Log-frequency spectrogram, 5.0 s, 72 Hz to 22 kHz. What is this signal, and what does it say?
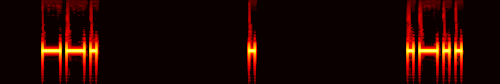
Morse code, heard as a keyed tone, about 20 wpm, spaced as for 5 wpm, 700 Hz. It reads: GEL
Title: 255 Lesson 41e - Period - Three Characters 20wpm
